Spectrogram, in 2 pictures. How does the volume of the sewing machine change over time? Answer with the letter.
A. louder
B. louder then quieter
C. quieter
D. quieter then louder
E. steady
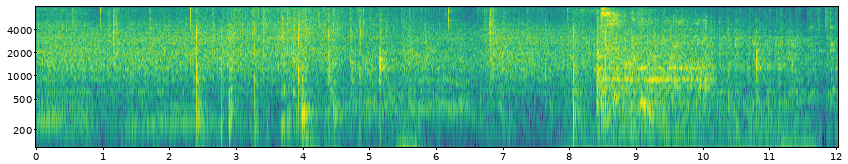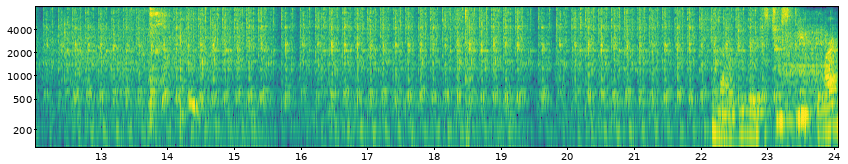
A.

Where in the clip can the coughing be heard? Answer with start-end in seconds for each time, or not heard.
8.0-9.3, 13.2-14.6.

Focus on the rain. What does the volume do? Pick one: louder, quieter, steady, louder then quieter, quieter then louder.
quieter.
